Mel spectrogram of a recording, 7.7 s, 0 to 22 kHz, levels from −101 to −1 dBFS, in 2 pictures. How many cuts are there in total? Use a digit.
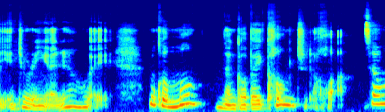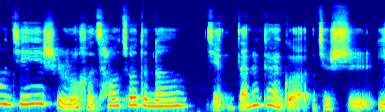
1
